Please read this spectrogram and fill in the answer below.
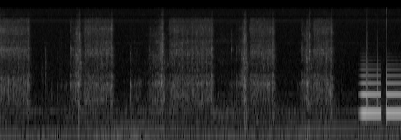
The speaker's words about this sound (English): I'll get county headquarters for you. Ask the Chief Constable. Dialing's the easy bit.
